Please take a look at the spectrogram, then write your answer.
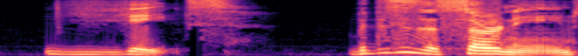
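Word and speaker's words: Yeats: your vocabulary that way and Yates but this is a surname so it's a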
